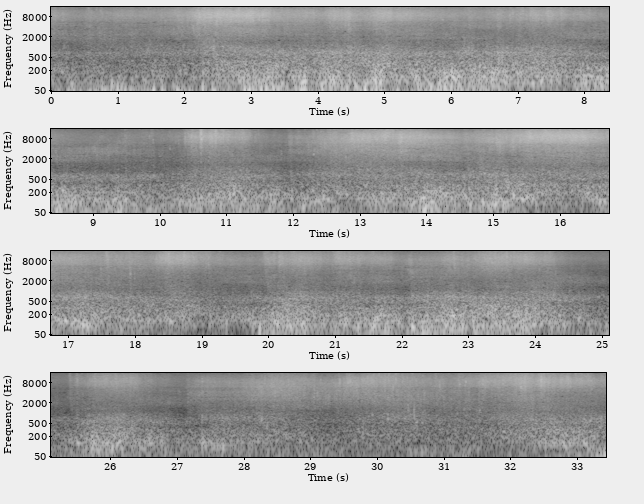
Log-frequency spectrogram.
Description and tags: BEACH-WavesOnPebbles
Stereo recording with linear mics of waves on pebble beach.
shore, water, seaside, sea, beach, waves, coast, ocean, wave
